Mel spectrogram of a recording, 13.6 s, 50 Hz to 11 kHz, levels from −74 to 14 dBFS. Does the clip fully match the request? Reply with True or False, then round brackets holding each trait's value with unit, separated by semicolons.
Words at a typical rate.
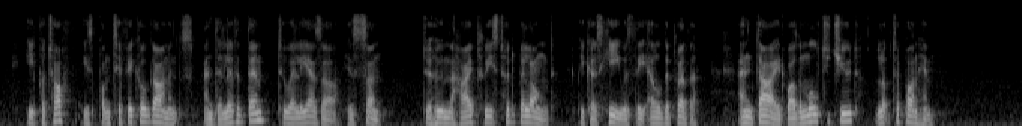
True (145 wpm)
